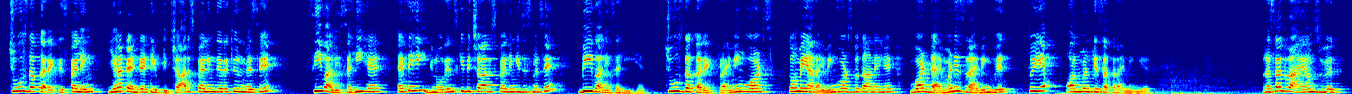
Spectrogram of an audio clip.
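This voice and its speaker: A woman's voice: high voice, darkish tone. Woman teacher walking through exam answers. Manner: reads each question, then explains the answer step by step. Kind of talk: solving an exam paper for students.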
